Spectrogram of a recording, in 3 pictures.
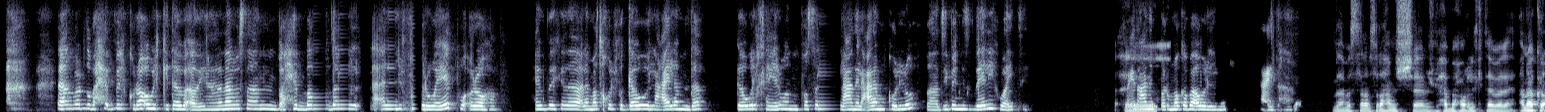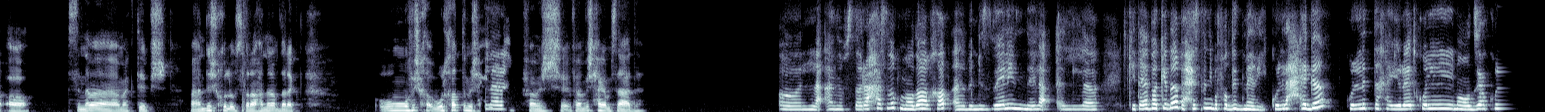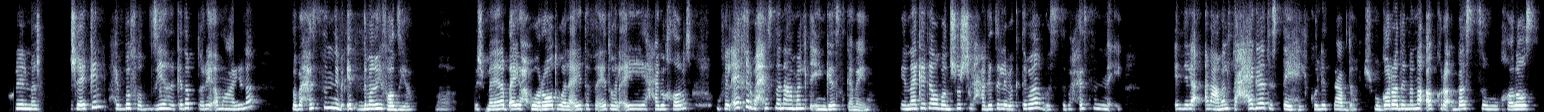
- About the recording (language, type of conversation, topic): Arabic, unstructured, إيه هي هوايتك المفضلة وليه بتحبها؟
- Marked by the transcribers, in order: static; chuckle; distorted speech; mechanical hum; other background noise; unintelligible speech; tapping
